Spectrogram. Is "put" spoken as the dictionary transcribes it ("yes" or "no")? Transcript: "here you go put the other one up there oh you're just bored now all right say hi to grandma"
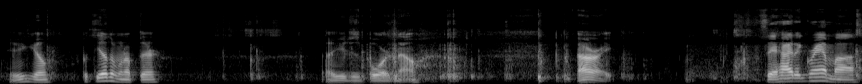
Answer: no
